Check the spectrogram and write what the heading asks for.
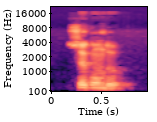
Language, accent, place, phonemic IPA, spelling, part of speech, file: French, France, Lyon, /sə.ɡɔ̃.do/, secundo, adverb, LL-Q150 (fra)-secundo.wav
- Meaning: secondly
